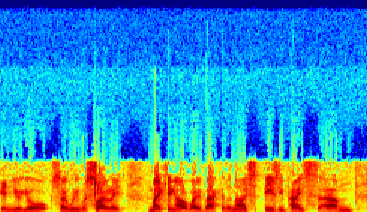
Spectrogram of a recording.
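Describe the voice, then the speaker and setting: Speaking with an English accent, the man keeps a moderate pace. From England. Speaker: pilot, UFO eyewitness. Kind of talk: interview testimony. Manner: halting, many fillers and restarts.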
